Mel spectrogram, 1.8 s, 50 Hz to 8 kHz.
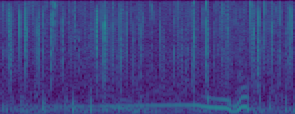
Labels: {"label": "biophony, cascading saw", "recorder": "SoundTrap 600 or HydroMoth"}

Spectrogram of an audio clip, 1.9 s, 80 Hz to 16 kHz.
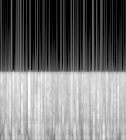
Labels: {"label": "biophony, sea urchins (Echinidae)", "recorder": "SoundTrap 600 or HydroMoth"}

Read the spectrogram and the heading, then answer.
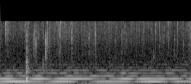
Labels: {"label": "biophony, midshipman", "recorder": "SoundTrap 500"}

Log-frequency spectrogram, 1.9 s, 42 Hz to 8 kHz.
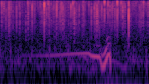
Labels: {"label": "biophony, cascading saw", "recorder": "SoundTrap 600 or HydroMoth"}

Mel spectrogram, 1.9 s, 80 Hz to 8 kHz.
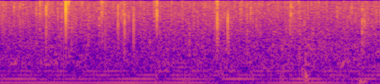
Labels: {"label": "biophony, midshipman", "recorder": "SoundTrap 500"}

